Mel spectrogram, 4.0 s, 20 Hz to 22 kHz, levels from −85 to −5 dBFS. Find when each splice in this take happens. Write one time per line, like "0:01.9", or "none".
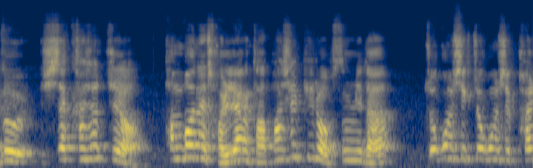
0:01.2
0:03.1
